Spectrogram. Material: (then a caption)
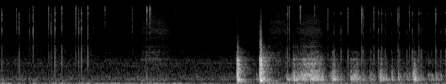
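Glass. Long fingernails tap and scratch a small glass cosmetic foundation bottle with a plastic pump cap, partly full of liquid, held over and then set on a wooden table. Soft, bright clicks and light scratches come first, then two sharper knocks. A busy run of quick, mid-toned taps with short, dry ring follows.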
